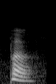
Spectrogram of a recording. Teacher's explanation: bilabial sound, made by joining the lips together as pronounced p.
